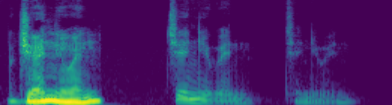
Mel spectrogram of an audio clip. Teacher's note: It's definitely a W. Sound here in the middle, isn't there?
